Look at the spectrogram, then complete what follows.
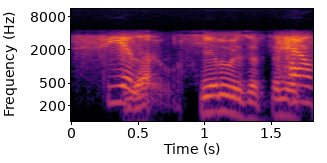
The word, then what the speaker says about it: Sielu: It's called Sielu. Sielu.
